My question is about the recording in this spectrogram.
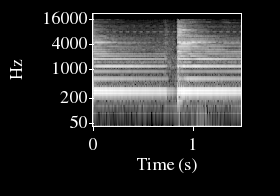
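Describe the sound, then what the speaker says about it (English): A guitar's second string fretted at the third fret rings as one clear sustained note, briefly interrupted and re-struck, close and alone. "So we're going to play the second string."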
